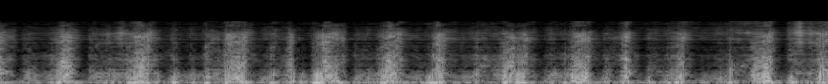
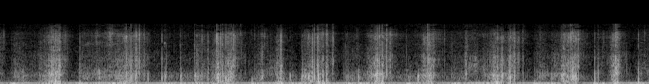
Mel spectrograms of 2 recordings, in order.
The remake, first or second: first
